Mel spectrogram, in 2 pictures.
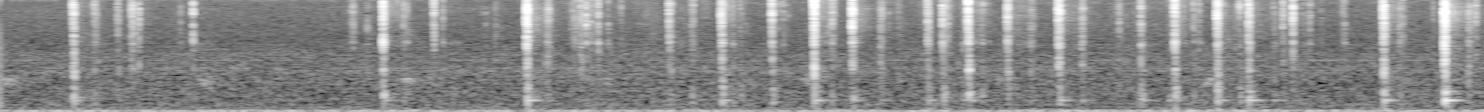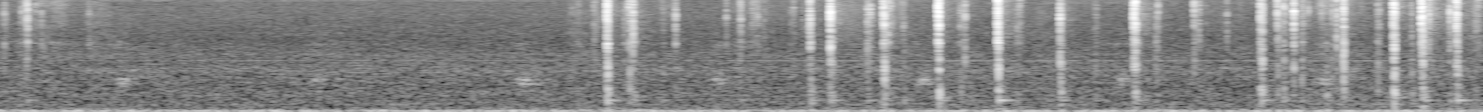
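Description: Fingertips of both hands lightly tap the black plastic keycaps of a MacBook Pro keyboard set in an aluminum body on a wooden desk. Quick, uneven bursts of soft key clicks ride over a steady low hum, pausing briefly near the middle before the typing resumes.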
